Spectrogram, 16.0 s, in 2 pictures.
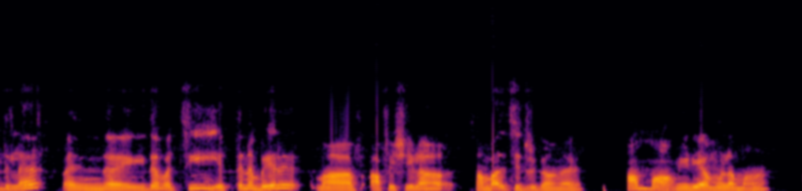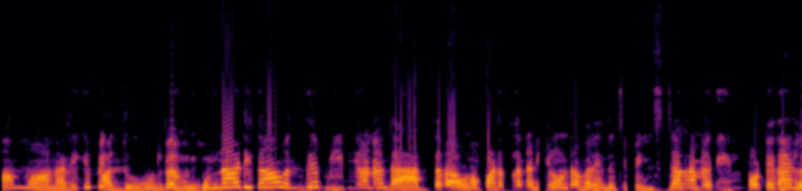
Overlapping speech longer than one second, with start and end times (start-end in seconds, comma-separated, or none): none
